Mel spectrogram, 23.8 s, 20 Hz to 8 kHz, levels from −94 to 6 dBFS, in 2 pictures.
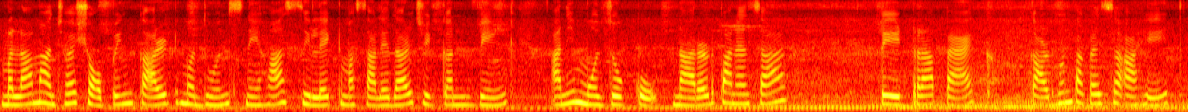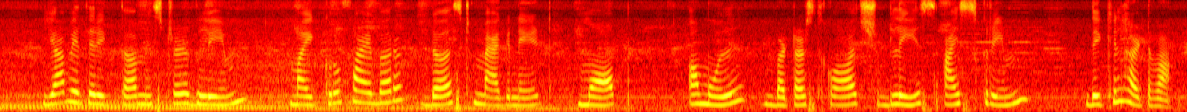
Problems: constant background noise, background conversations at intervals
